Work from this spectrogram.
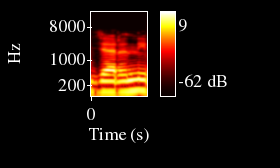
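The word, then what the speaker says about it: journey: यहां जर्नी पढ़ेंगे। जर्नी, जर्नी माने क्या होता है?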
